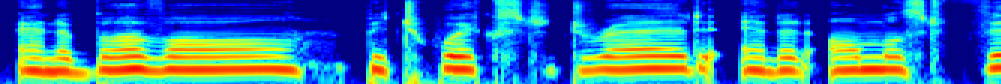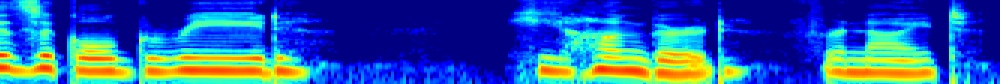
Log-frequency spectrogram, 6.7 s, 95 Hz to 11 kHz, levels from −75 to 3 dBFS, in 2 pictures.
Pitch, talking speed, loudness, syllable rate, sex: 210 Hz, 125 wpm, -17 LUFS, 4.2 syllables/s, female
